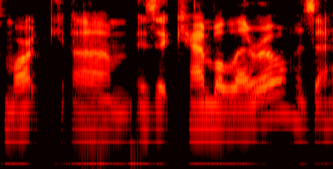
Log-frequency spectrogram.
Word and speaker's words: Caballero: Is it Caballero? Is that how you say it? It's a Caballero. Caballero.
